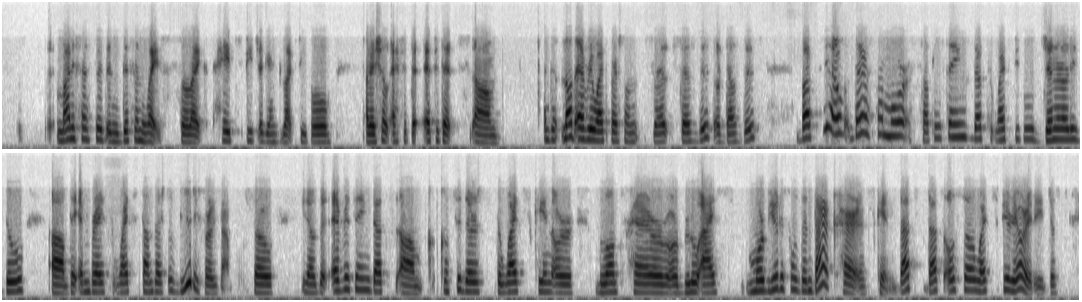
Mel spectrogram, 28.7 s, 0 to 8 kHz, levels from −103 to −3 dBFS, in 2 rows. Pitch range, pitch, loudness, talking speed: 175-225 Hz, 190 Hz, -21 LUFS, 165 wpm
